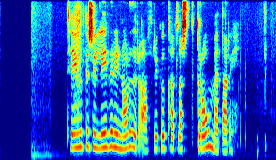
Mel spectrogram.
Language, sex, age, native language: Icelandic, female, 40-49, Icelandic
